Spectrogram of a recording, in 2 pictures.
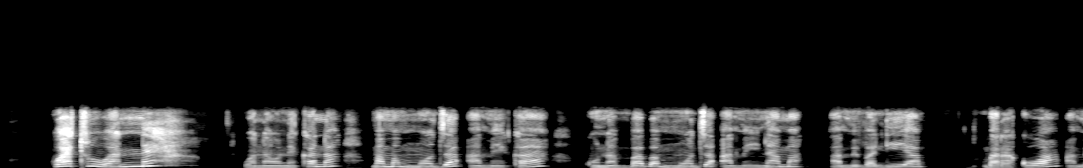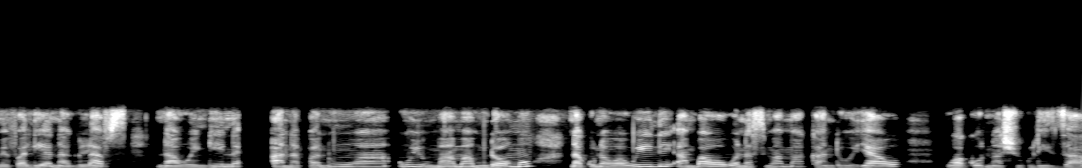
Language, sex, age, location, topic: Swahili, female, 36-49, Kisii, health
